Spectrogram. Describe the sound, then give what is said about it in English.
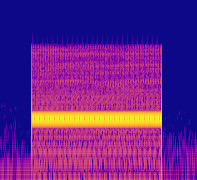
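A telephone dial tone plays as a line is opened to dial out: one steady, loud, unbroken tone of about two seconds, with near silence before and after it. “Dialing out.”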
